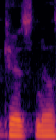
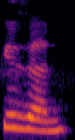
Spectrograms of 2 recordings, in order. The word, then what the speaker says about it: Quezon: What? Quiznos. How'd you say that? Making fun of me? I'll make fun of you when you try to No. pronounce the Norwegian cities. No, that's Quezon. Quezon, Quezon, Quezon. Quezon, Quezon Quezon City.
